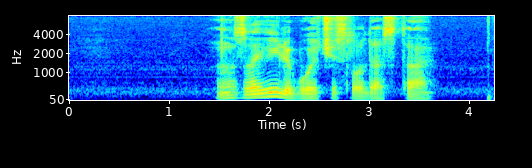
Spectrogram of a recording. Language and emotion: Russian, sad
